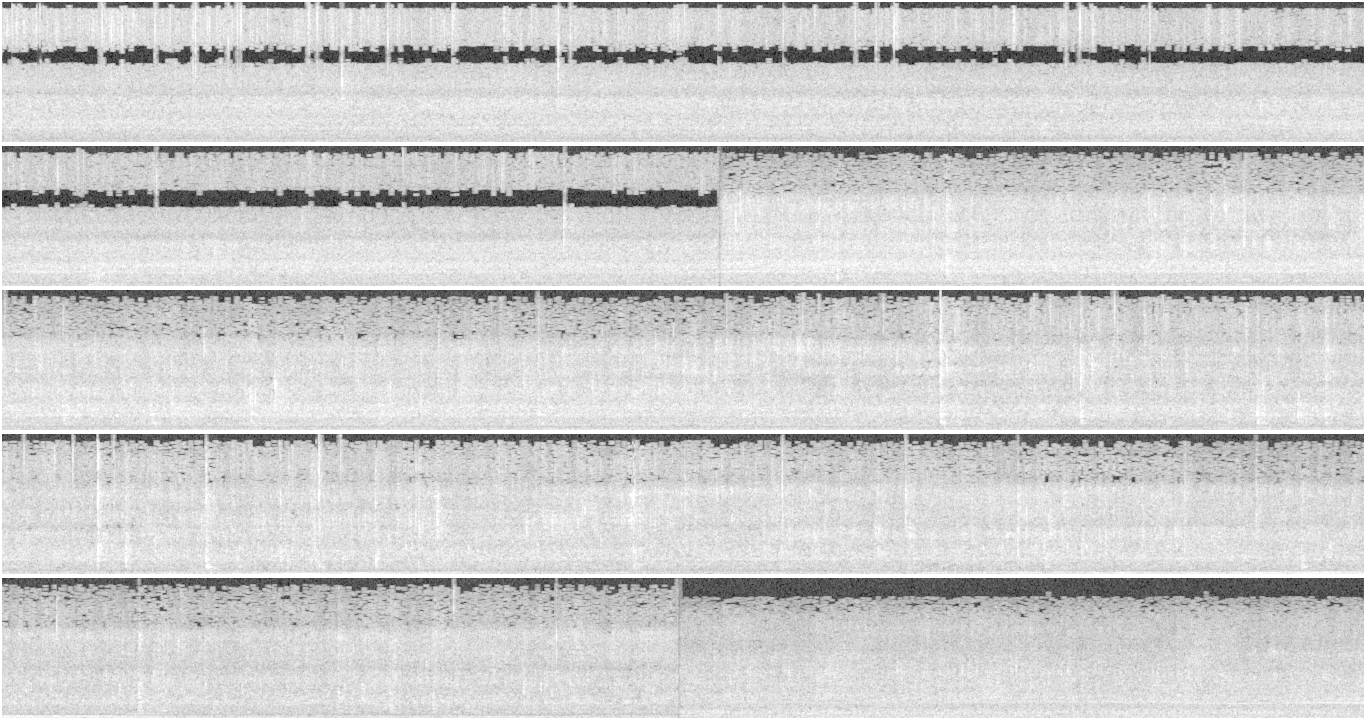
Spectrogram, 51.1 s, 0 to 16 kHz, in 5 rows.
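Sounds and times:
light rain hissing: 0.0 - 51.0
water drips: 0.1 - 48.5
low engine-like hum: 8.1 - 51.0.

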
